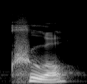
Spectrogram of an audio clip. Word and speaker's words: cruel: They all have the ooh sound plus a dark l. Like pool and cool.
